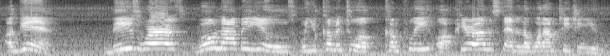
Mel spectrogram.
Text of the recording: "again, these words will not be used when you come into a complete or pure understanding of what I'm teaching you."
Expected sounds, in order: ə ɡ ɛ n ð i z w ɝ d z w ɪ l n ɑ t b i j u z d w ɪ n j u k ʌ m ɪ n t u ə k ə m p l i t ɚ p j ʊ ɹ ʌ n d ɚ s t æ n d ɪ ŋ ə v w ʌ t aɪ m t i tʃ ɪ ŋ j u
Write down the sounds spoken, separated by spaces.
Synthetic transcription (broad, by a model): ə ɡ ɛ n ð i z w ɝ d z w ɪ l n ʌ t b i j u z d w ɪ n j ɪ k ʌ m ɪ n t u ə k ə m p l i t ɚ p j ʊ ɹ ʌ n d ɚ s t æ n d ɪ ŋ ə v w ʌ t aɪ m t i tʃ ɪ ŋ j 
